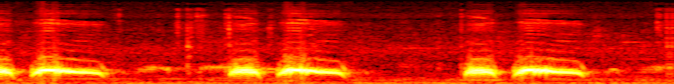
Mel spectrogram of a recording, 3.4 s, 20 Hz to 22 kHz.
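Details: Spotted dove giving aggressive cooing used to provoke and lure wild rival males: three low, hollow two-part phrases, a short note then a longer drawn-out one, about every 1.2 seconds, in a quiet setting.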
